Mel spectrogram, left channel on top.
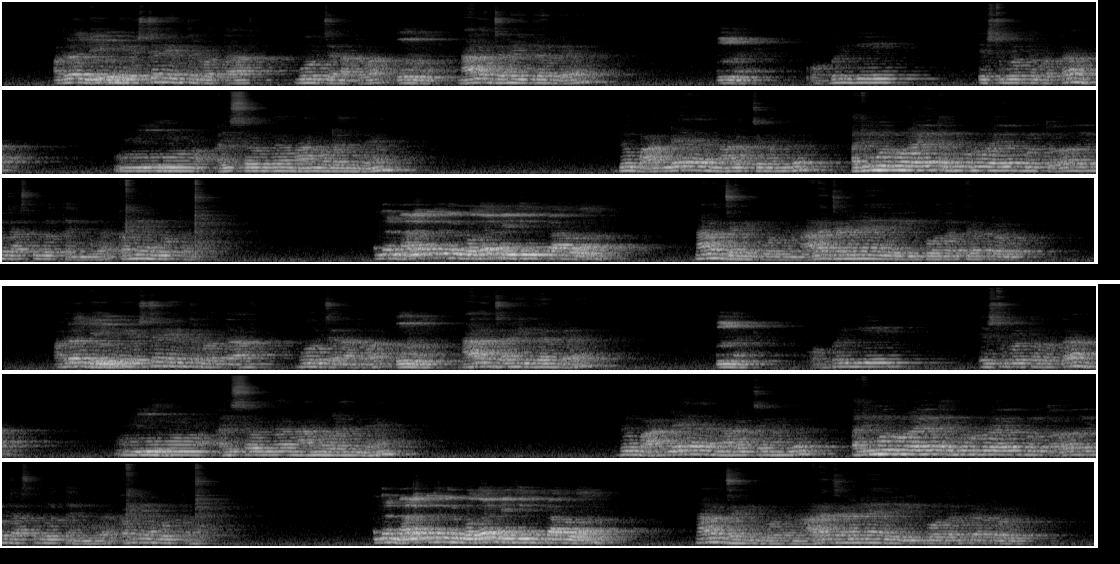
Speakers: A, on the left (about 45°); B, on the right (about 65°).
A: ಅದರಲ್ಲಿ
B: ಹ್ಮ್
A: ನೀವ ಎಷ್ಟ ಜನ ಇರ್ತಿರಿ ಗೊತ್ತಾ ಮೂರ್ ಜನ ಅಥವಾ
B: ಹ್ಮ್
A: ನಾಲಕ್ಕ ಜನ ಇದ್ರ ಅಂದ್ರೆ
B: ಹ್ಮ್
A: ಒಬ್ಬರಿಗೆ ಎಷ್ಟ ಬಿಳತ್ತ ಗೊತ್ತಾ ಹ್ಮ
B: ಹ್ಮ್
A: ಐದ್ ಸಾವರದ ನಾನೂರ ಅಂದ್ರೆ
B: <inaudible>
A: ಇದು ಬಾಗ್ಲೆ ನಾಲಕ್ಕ್ ಜನ ಅಂದ್ರೆ ಹದಿಮೂರ್ ನೂರಾ ಐವತ್ ಹದಿಮೂರ್ ನೂರ ಐವತ್ ಬೀಳುತ್ತೋ ಏನ್ ಜಾಸ್ತಿ ಬೀಳತ್ತಾ ನಿಮ್ಗ ಕಮ್ಮಿನೇ ಬೀಳುತ್ತ.
B: ಅಂದ್ರ ನಾಲಕ್ಕ್ ಜನ ಇರ್ಬೋದ ಏನ್ ಐದ ಜನ ಇದ್ರೆ ಆಗಲ್ವಾ.
A: ನಾಲಕ್ಕ್ ಜನ ಇರ್ಬೋದು ನಾಲಕ್ಕ್ ಜನನೇ ಇರ್ಬೋದು ಅಂತ ಹೇಳ್ತಾರ ಅವ್ರು.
